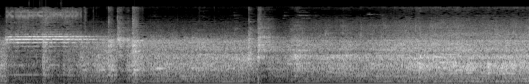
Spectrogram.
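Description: Ground masala paste poured into hot oil in a steel kadai starts sizzling loudly all at once, then keeps up a steady frying sizzle. A few clinks of metal on the pan come in the first few seconds.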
